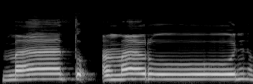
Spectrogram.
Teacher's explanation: ماں کو کھینچیں گے الف مد کی وجہ سے، تؤمرون حمزہ پہ جھٹکا دیں گے، رون را کو پور پڑیں گے پیش کی وجہ سے، مد عارض لیے سکون کریں گے ادھر۔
